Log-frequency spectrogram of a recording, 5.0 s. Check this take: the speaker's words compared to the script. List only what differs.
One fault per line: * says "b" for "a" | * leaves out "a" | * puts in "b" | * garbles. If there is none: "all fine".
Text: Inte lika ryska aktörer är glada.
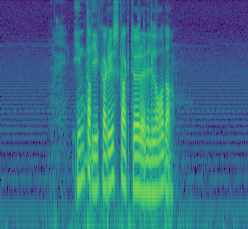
all fine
